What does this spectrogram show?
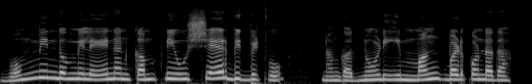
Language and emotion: Kannada, sad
